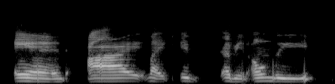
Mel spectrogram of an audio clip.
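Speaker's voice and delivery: plain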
